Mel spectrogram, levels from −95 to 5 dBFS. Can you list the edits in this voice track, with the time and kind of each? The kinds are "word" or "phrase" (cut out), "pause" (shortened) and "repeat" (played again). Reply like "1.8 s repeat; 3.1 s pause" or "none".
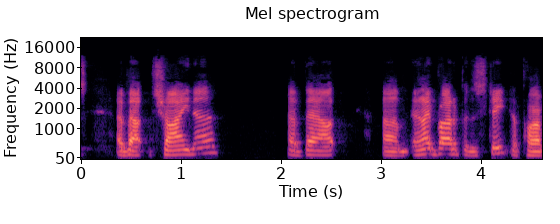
none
